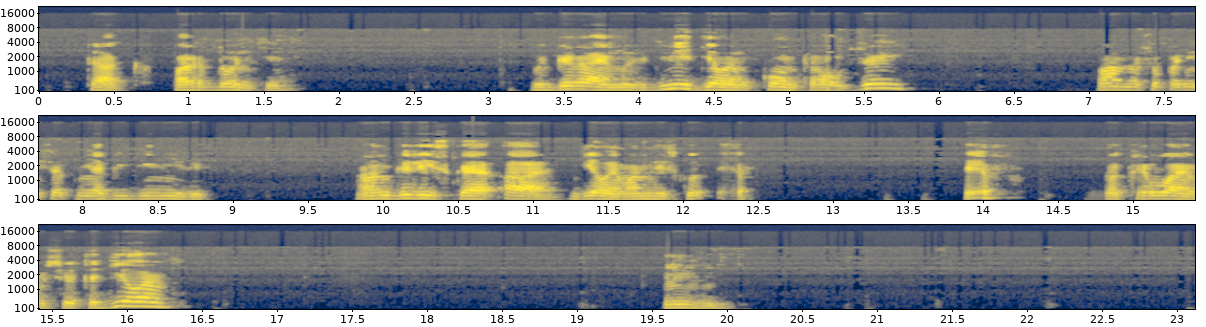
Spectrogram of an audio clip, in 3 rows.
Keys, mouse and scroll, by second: 0.2-2.8 drag, 5.3 ctrl+j, 7.4-9.4 drag, 10.5 a, 11.9 f, 13.5 f, 14.5-16.4 middle drag, 16.8-19.2 middle drag, 20.2 click, 21.5-22.2 middle drag.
